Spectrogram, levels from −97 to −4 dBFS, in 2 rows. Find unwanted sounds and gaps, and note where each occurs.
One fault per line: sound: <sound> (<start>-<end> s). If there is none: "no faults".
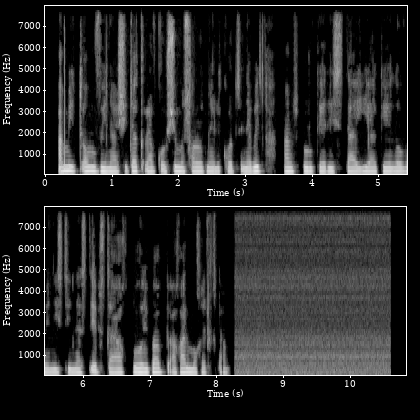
no faults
